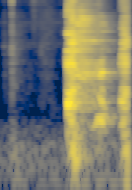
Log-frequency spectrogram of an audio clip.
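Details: Adult with a hoarse voice gives a single abrupt cough after a brief silence, with the start of another burst at the end, followed by throat clearing.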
